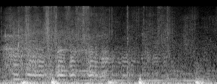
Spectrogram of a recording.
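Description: A fly buzzing over low, heartbeat-like thumps, with background music.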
